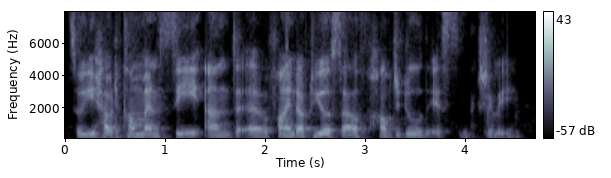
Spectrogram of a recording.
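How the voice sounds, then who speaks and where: A woman's voice: fairly low pitch, little pitch movement, moderate pace, a little mellow. A woman in her thirties with a Sri Lankan accent, giving a casual testimonial as a guest on an online call. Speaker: guest, nurse in online business. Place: live online video call.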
